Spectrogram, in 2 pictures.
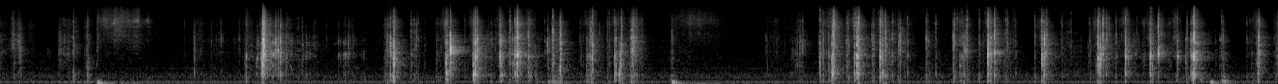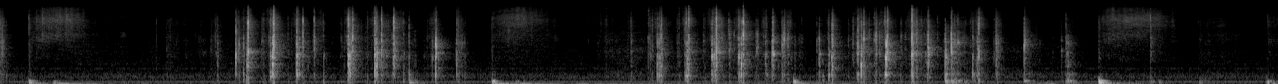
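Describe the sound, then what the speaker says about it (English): Tarot cards are shuffled and drawn in repeated bursts of riffling and sliding, separated by short pauses, close and crisp over a low steady hum. "Let's give me a minute to draw some cards here"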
